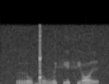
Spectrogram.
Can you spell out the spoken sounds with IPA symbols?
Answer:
r u ɡ͡ǃ ʊ v ɪ fʲ ɛ fʲ ɔ ɪ̯

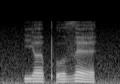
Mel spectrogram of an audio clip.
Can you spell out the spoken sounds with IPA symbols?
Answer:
j ɜ pʼ ʊ ð ɛ

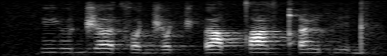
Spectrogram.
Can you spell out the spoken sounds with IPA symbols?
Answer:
j ʉ d͡ʒ ɜ t͡s ɔ d͡ʒ ɔ t͡ʃʼ ɜ d tˤ ə˞ z qʼ i ŋ x i d

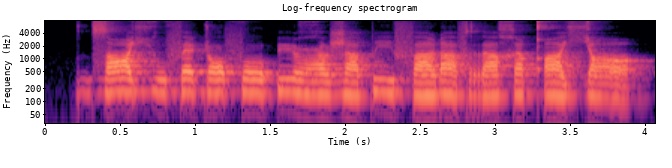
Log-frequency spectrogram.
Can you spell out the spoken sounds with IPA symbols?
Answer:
d͡z ɑ ç u f ɛ ʈ ɔ f o ʔ y ʕ ɤ ʐ a p i f a ɽ a f r a χ i qʼ a ç ɑ

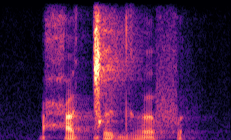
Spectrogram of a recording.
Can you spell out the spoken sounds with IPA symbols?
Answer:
ħ ə ǀ ɨ dʱ ə f

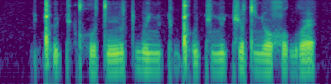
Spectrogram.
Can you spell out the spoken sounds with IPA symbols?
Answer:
ǃʼ y c kʷʰ ɛ t ɲ u t b ɛ ʎ u c ǃʼ u c ʎ ɒ c ʊ t ʎ ɔ χʷ e ɡʷ ɛ

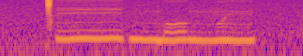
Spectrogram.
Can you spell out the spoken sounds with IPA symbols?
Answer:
ǀ iː ŋ͡m o ŋʷ ĩ

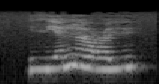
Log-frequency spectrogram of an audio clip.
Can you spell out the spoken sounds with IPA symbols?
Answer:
vʲ æ ŋ œ̃ ʕ y

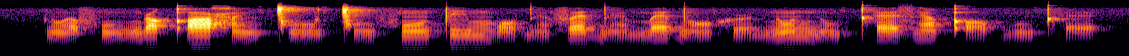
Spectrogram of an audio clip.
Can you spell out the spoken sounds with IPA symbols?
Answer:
ɾ ũ˩ ɐ̯ f ũ˩ ŋ ə˞˥ qʼ ə˞˥ ħ ĩ˩ ǀ ũ˩ ǀ u˩ f ũ˥ t̪ i˥ m ɔ˩ d̪ ɛ̃˩ f ɛ˥ d̪ ɛ̃˩ m ɛ˥ d̪ ɔ̃˩ x ə˞˩ n ũ˥ n ũ˩ kʰ ɛ˥ z ɛ̃˥ qʼ ɔ˩ b ũ˩ kʰ ɛ˩

